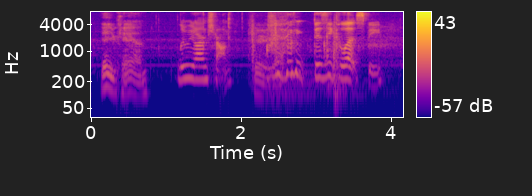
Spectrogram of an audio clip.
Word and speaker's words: Gillespie: you can louis armstrong dizzy gillespie did i say it right that's not right dizzy gillespie gillespie there you go oh it's super locked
